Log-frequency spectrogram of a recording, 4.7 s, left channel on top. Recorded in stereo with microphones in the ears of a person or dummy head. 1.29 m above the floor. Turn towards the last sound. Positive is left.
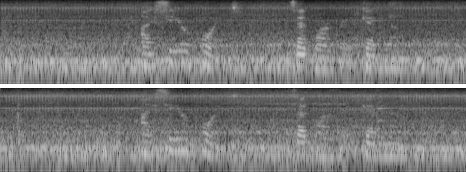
turn(degrees=75)  # may be behind; listen again after turning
